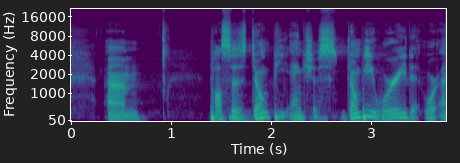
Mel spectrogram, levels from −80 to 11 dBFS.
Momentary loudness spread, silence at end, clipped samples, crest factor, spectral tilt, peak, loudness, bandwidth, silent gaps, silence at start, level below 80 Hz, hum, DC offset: 13 LU; 0 s; under 0.1%; 22 dB; -3 dB/octave; -6 dBFS; -26 LUFS; over 20 kHz; none; 0 s; -70 dBFS; none; under 0.1%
